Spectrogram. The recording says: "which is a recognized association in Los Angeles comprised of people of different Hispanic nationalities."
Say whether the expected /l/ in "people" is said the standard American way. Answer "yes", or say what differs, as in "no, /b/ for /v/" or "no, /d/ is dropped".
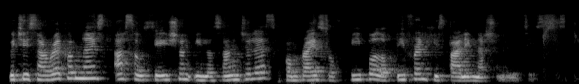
yes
